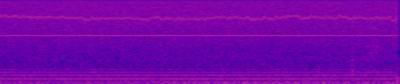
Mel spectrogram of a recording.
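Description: Faint steady electrical hum made of several low tones, with a thin high whine above it: the background noise of the recording, with no other sound.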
